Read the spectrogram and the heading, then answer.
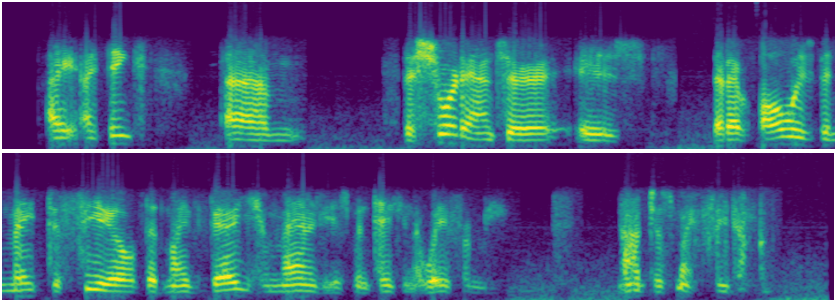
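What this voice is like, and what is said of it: Strained voice. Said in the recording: “You can hear the strain in his voice.”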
